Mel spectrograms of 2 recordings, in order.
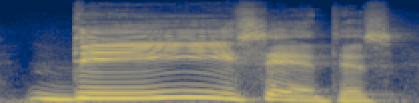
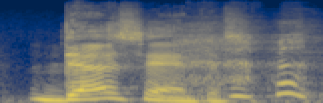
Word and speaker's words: DeSantis: He's demanding that people call him Dee-Santis rather than DeSantis.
